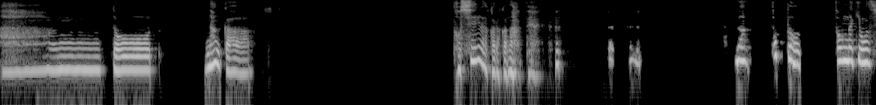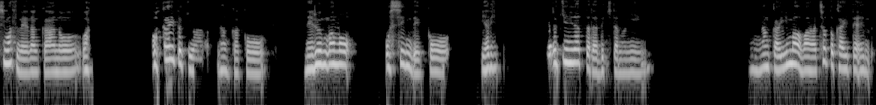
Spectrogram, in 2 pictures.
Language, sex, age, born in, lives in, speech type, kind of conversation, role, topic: Japanese, female, 55-59, Japan, Japan, conversation, advice, user, 小さな習慣を作って創作量を増やすには、どのように始めればよいですか？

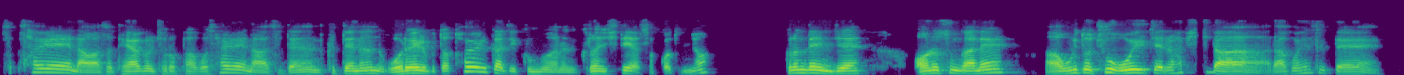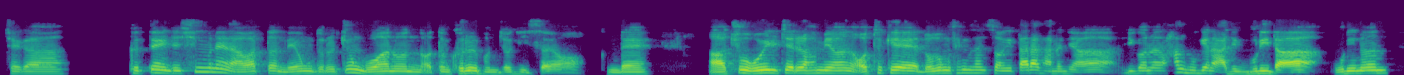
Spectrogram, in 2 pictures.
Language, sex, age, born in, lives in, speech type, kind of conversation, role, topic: Korean, male, 55-59, South Korea, France, conversation, unstructured, none, 노동자 권리가 제대로 보호받지 못하는 이유는 무엇일까요?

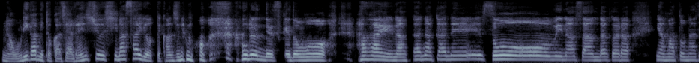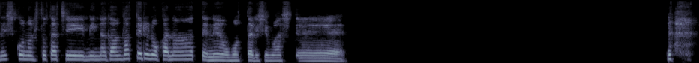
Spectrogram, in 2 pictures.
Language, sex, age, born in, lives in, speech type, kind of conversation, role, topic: Japanese, female, 35-39, Japan, United States, conversation, advice, user, 家族の文化的な期待と自分の気持ちは、どうすれば両立できますか？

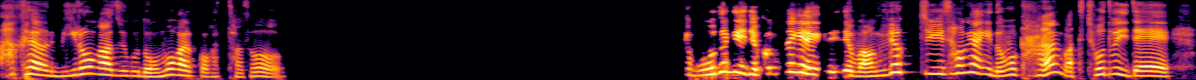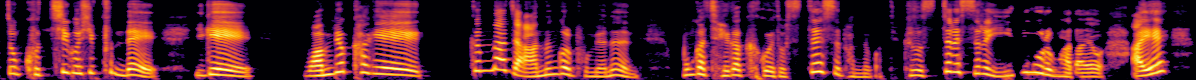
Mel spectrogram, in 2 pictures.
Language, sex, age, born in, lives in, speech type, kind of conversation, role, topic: Korean, female, 25-29, South Korea, Germany, conversation, advice, user, 일이나 학교에서 스스로 자격이 없다고 느끼며 계속 불안하고 자신이 없을 때 어떻게 하면 좋을까요?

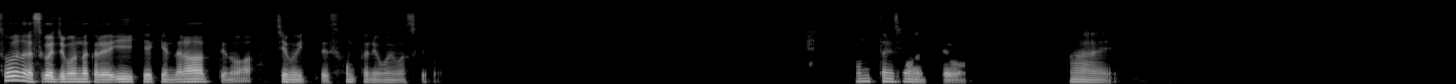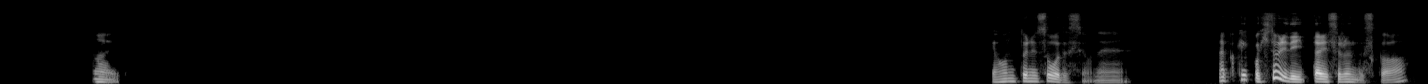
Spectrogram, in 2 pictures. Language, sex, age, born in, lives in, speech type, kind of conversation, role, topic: Japanese, male, 20-24, Japan, Japan, conversation, unstructured, none, 好きなスポーツは何ですか？その理由も教えてください。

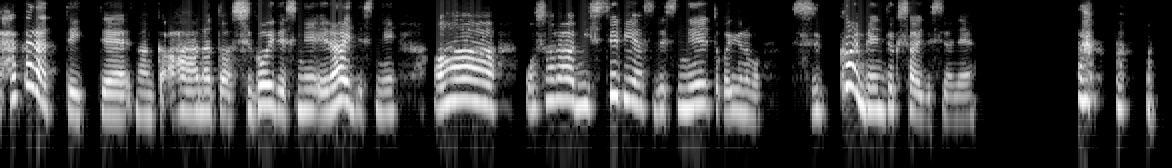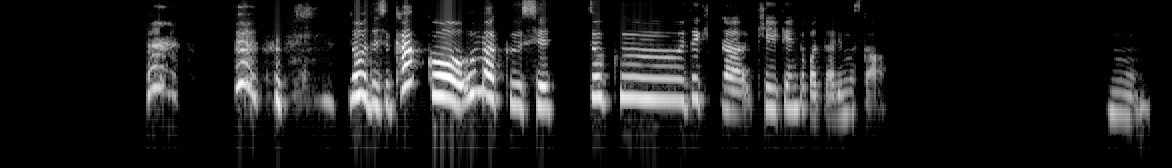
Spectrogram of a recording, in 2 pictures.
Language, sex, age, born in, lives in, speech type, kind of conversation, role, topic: Japanese, female, 40-44, United States, United States, conversation, unstructured, none, 誰かを説得するときに大切にしていることは何ですか？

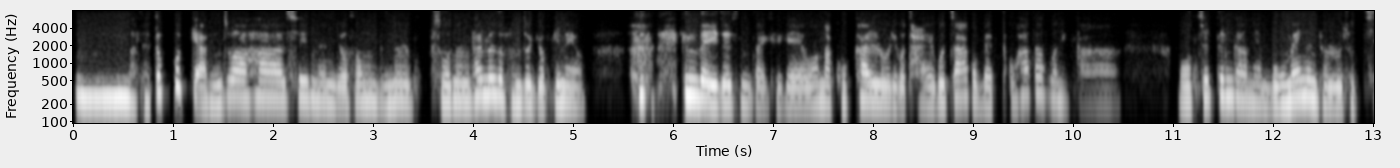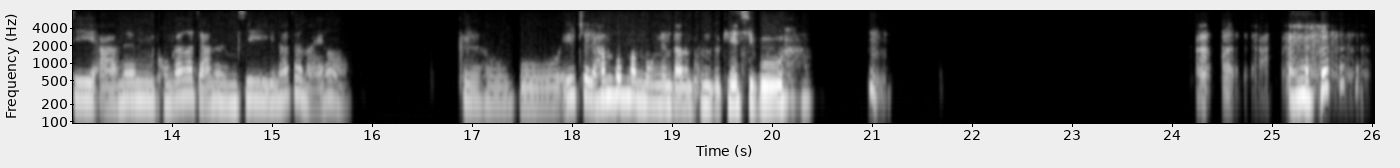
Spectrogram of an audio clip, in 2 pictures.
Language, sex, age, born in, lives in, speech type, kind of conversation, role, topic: Korean, female, 25-29, South Korea, United States, conversation, unstructured, none, 단 음식과 짠 음식 중 어느 쪽을 더 좋아하시나요?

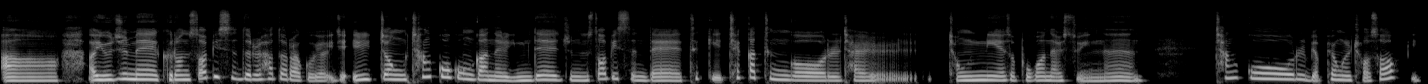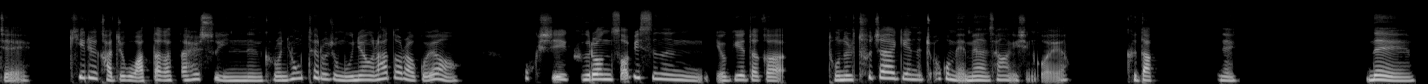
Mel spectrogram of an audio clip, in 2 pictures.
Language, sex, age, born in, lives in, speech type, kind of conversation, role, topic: Korean, female, 30-34, South Korea, Japan, conversation, advice, advisor, 소유를 줄이고 삶을 단순화하는 방법은 무엇인가요?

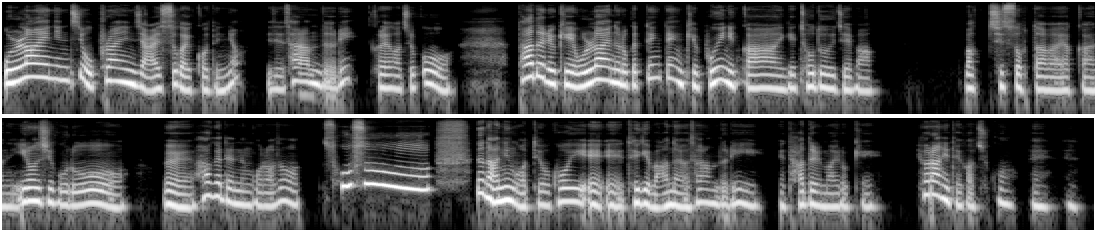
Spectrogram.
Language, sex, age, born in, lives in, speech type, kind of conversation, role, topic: Korean, female, 35-39, South Korea, Germany, conversation, advice, user, 업무와 회복 시간의 균형을 어떻게 다시 잘 맞출 수 있을까요?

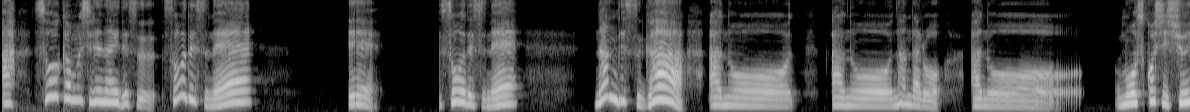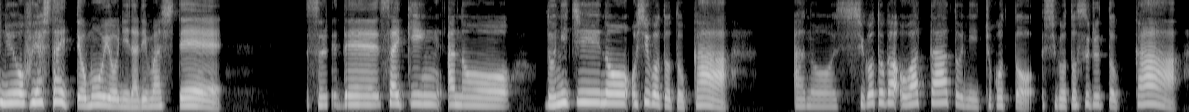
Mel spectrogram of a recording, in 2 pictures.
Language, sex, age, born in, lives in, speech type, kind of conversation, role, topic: Japanese, female, 60-64, Japan, United States, conversation, advice, user, 家庭と仕事の両立で追われていると感じるのはなぜですか？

